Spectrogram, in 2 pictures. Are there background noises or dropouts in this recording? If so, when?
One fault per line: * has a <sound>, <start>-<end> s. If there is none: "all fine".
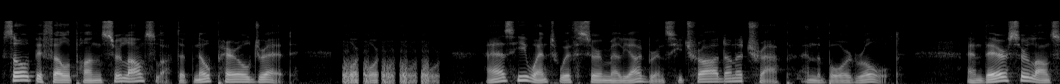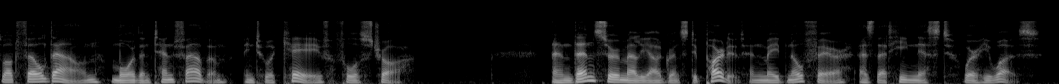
* has a laugh, 3.4-4.4 s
